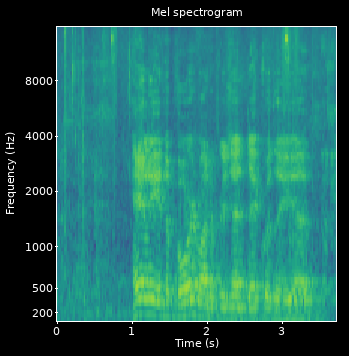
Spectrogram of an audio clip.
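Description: An elderly man speaks into a microphone over a loudspeaker.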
